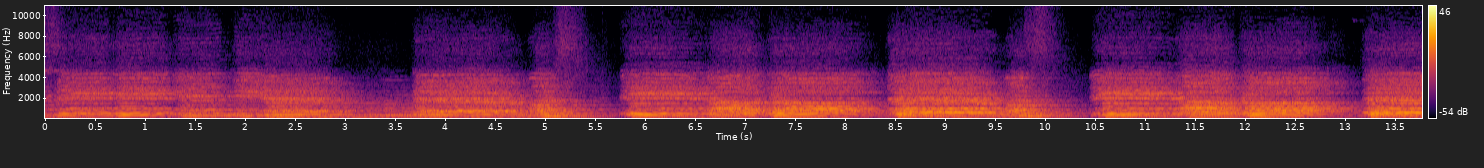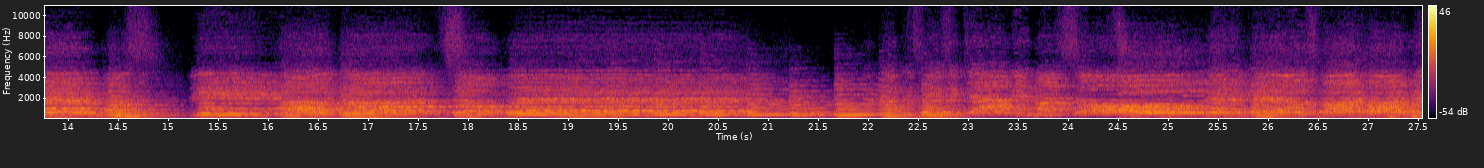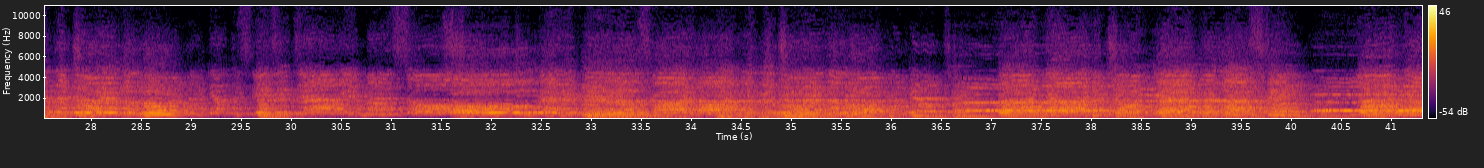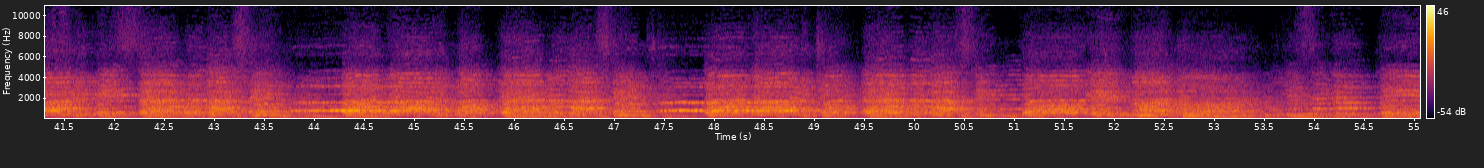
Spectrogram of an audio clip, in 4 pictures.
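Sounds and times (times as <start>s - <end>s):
mixed choir singing in parts: 0.0s - 55.0s.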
